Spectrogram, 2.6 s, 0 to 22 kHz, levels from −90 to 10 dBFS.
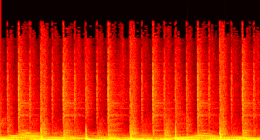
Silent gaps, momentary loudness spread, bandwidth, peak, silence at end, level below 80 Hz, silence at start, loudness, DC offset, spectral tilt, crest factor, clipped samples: none; 1 LU; 18 kHz; 0 dBFS; 0 s; -12 dBFS; 0 s; -12 LUFS; under 0.1%; -5.5 dB/octave; 10 dB; under 0.1%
